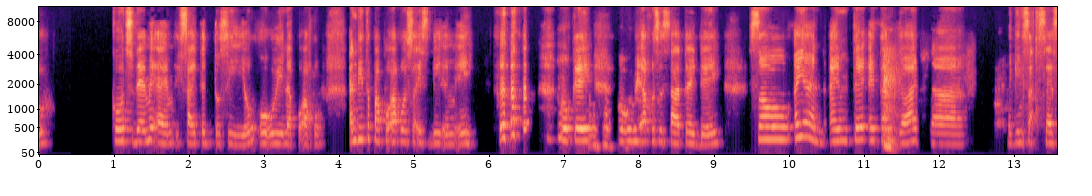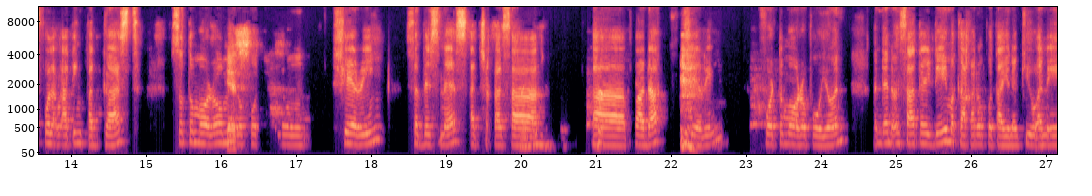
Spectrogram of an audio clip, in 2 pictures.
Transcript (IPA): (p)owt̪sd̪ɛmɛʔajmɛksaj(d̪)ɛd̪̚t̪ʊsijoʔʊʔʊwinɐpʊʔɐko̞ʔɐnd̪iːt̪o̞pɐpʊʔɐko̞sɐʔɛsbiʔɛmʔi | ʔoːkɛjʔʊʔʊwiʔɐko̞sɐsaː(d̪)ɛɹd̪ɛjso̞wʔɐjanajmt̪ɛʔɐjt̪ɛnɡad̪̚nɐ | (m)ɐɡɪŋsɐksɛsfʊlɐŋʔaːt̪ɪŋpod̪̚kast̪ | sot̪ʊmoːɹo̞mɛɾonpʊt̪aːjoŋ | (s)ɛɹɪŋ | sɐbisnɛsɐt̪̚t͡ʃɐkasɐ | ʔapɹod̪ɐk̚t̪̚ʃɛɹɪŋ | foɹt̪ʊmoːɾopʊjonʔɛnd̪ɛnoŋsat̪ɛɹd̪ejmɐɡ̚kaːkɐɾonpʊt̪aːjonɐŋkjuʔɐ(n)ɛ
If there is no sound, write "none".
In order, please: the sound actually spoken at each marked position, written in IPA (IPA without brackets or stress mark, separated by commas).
k, t̪, t̪, n, ʃ, n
